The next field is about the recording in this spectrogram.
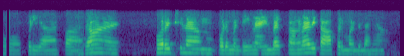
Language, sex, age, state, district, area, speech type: Tamil, female, 18-30, Tamil Nadu, Tiruvarur, rural, conversation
